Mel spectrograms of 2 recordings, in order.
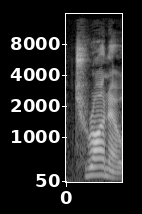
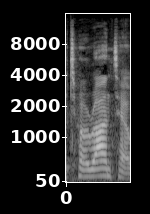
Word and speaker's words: Toronto: All of the flora and fauna here in the lovely city known as Toronto, or if you're not from here, Toronto, whatever. 2 or 3 syllables, you pick.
